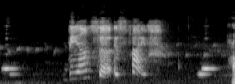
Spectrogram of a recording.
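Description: A synthetic female voice speaks through a small phone speaker.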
